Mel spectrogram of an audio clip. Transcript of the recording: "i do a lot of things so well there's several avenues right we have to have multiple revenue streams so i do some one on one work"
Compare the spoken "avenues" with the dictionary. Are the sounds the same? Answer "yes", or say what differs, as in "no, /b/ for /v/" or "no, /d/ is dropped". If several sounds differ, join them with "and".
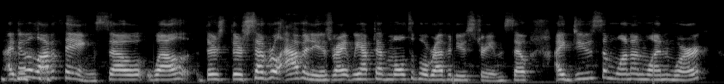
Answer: yes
